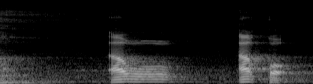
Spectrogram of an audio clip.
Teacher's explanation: ولا ينطبق مع الخاء والغين والقاف، إنما يستعلي الصوت غير منطبق بالحنك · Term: مستعلية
